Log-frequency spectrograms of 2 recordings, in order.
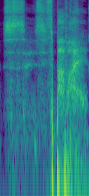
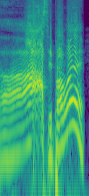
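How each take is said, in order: First: Whispered c'est pas vrai, ASMR style. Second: Loud angry c'est pas vrai; frustrated shout. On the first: Shown as a demonstration. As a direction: hush it as a despairing whisper. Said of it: "je vous la fais en A S M R". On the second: Real, not acted. Boss fight frustration outburst.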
